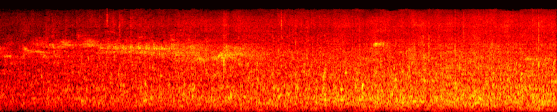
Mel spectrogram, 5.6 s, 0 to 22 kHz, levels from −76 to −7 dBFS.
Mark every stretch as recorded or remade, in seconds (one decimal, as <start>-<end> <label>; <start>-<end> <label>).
0.0-0.4 remade; 0.4-2.0 recorded; 2.0-2.7 remade; 2.7-3.3 recorded; 3.3-5.6 remade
